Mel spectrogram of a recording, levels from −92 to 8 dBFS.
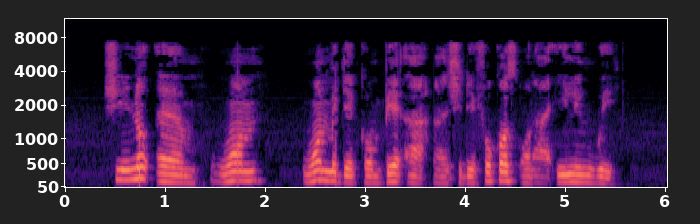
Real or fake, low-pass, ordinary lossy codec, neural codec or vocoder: real; 7.2 kHz; MP3, 32 kbps; none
